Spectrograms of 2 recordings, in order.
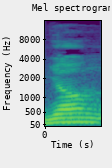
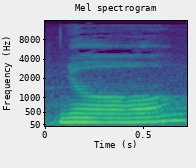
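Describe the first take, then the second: First: The word is said flat, without melody. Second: The word is said with a soft melodic lilt. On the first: This is not how the local people say it. "jadi bukan Nyong gitu gitu" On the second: This is how the local people say it. "Jadi ada, alunan"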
